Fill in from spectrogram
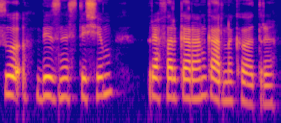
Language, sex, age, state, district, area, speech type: Kashmiri, female, 45-60, Jammu and Kashmir, Anantnag, rural, spontaneous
